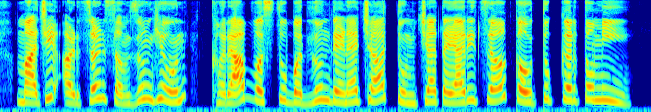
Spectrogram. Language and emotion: Marathi, happy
